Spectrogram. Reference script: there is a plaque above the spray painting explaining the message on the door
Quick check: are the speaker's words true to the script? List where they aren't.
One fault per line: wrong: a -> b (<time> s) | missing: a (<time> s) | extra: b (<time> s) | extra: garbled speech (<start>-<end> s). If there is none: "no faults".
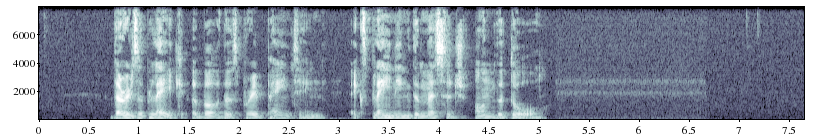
no faults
